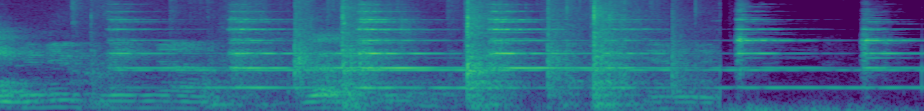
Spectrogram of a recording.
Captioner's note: bell ringing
